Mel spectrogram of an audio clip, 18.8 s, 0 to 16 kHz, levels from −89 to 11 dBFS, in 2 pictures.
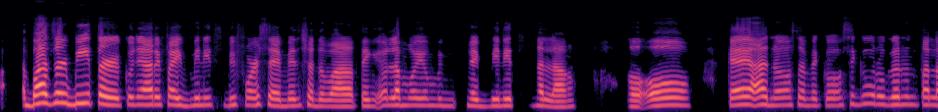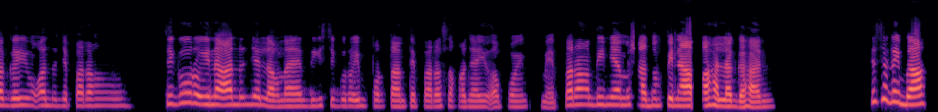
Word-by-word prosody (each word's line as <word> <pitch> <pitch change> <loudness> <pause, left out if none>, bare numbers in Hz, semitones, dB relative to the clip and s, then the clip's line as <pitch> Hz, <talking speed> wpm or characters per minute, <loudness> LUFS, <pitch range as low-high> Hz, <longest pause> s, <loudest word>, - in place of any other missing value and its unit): A 445 - -9
buzzer 305 +4 +8
beater, 280 -4 +5
kunyari 250 -1 +2
5 245 -2 +2
minutes 240 +2 -4
before 240 0 -3
7 220 -4 -1
siya 245 - -1
dumarating 200 0 0
alam 240 +1 +2
mo 235 0 -4
yung 230 0 -4
mim 225 -1 -9 0.2
5 210 -2 -1
minutes 215 0 -2
na 225 -1 -1
lang, 185 -3 0 0.6
oo, 230 +5 +2 0.4
kaya 250 +1 +6
ano 240 0 -3
sabi 225 -3 -6
ko 225 0 -5
"siguro 275 0 -5
ganun 255 0 -1
talaga 235 -2 -1
yung 230 -2 -6
ano, 225 -1 -4
niya 215 - -8
parang 220 0 -8 0.4
siguro 290 +2 -1
inaano 250 -1 +2
niya 255 0 -3
lang, 195 -3 -1
na 200 0 -1
hindi 205 +1 -9
siguro 210 -2 -9
importante 200 -1 -6
para 190 0 -5
sa 200 - -9
kanya 185 0 -6
yung 185 - -8
appointment 185 -2 -11
parang 255 +2 +1
hindi 250 0 -4
niya 245 - +1
masyadong 225 -2 -4
pinapahalagahan". 205 -5 +2 1.0
Kasi 355 +5 -2
'di 345 -2 +2
ba 260 +1 +7
230 Hz, 165 wpm, -23 LUFS, 205-250 Hz, 1.0 s, buzzer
